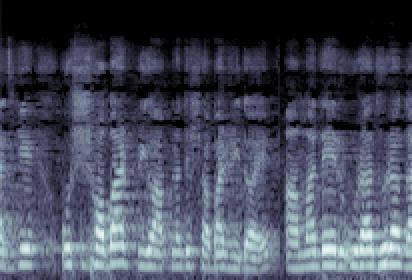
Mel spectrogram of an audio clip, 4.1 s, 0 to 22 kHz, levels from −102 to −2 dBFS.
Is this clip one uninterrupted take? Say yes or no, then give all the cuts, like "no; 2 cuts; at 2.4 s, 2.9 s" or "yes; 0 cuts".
no; 1 cut; at 2.8 s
